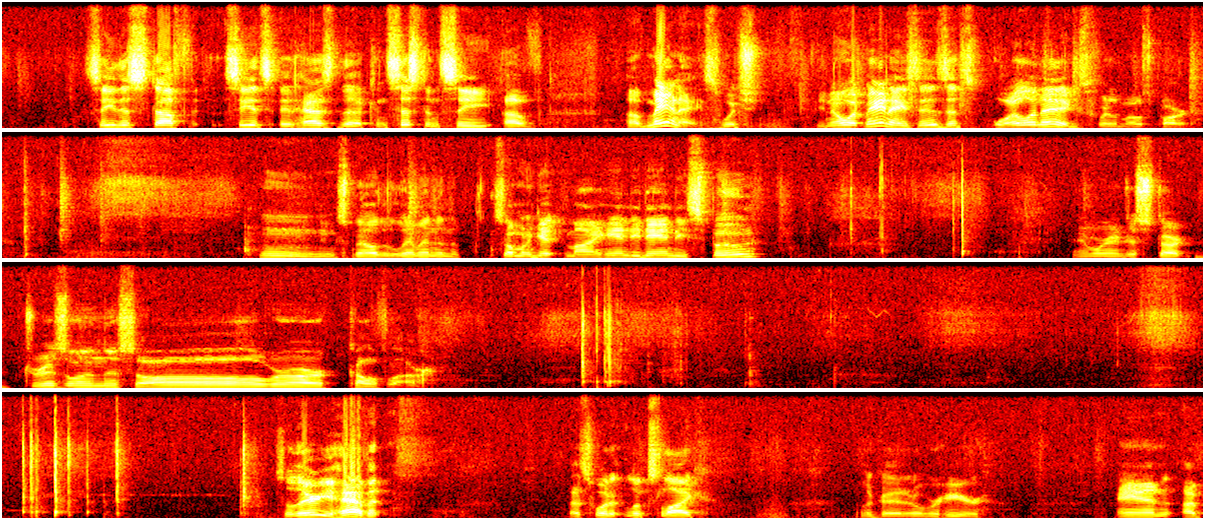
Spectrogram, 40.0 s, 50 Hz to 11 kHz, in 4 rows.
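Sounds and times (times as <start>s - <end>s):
person sniffing: 10.7s - 12.0s, 29.4s - 30.0s.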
